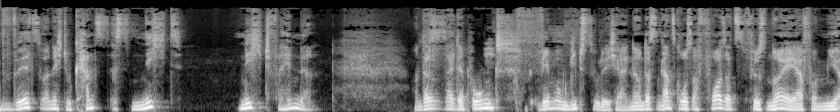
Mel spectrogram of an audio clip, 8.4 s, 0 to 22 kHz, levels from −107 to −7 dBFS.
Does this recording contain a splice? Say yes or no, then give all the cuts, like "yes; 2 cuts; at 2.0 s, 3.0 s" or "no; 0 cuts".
no; 0 cuts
